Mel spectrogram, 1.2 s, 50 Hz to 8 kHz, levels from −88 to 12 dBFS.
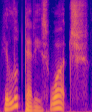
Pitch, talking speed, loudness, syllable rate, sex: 135 Hz, 260 wpm, -17 LUFS, 6.3 syllables/s, male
